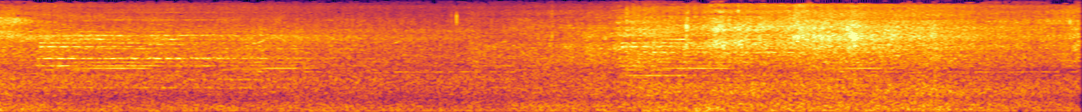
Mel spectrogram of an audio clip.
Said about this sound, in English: Yes, the sounds of those waves are real, my friend. This is not a sleep machine. But how easily that white noise can take you away to relax, to dream, to just be one with yourself.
